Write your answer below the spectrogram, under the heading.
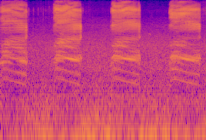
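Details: A noisy clan of hooded crows arriving gives four harsh, hoarse caws, each about half a second long and spaced under a second apart, over low background rumble.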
